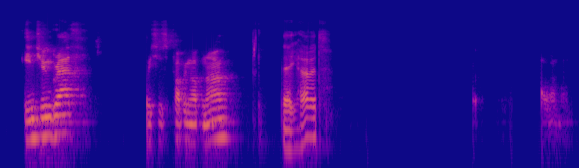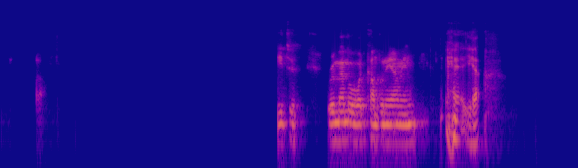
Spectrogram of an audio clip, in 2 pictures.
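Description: A young man talks casually over an online call.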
